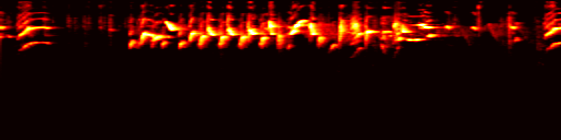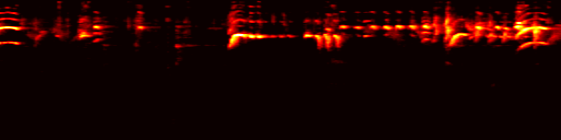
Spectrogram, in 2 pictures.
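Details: European goldfinch kept as an ornamental bird pours out a long, rapid, jangling twitter, then a sustained high whistled note and further bright chirpy phrases, with low hum underneath.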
